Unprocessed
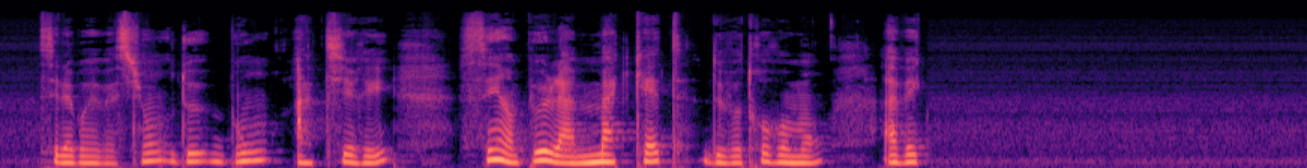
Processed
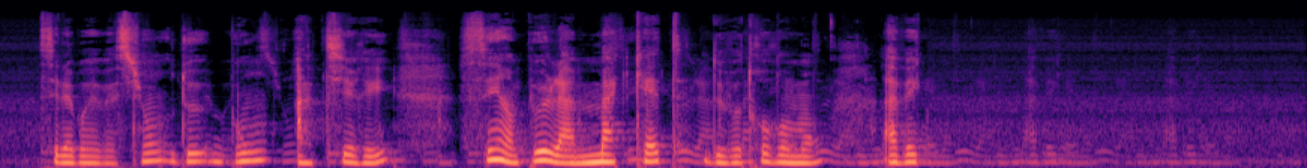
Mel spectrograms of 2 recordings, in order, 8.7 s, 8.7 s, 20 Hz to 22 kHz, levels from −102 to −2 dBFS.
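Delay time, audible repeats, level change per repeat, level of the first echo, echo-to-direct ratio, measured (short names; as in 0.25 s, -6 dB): 0.934 s, 3, -5.0 dB, -22.5 dB, -21.0 dB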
